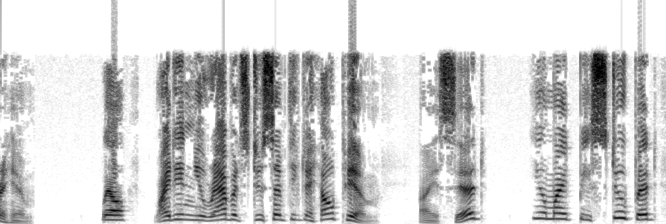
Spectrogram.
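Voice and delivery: high-pitched, animated storytelling; lively Otter character. Acted. Otter excitedly tells his search.

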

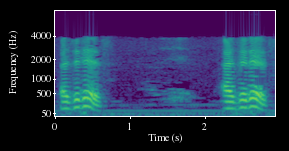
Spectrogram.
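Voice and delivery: "as it is" run together, each consonant joined to the following vowel; loud model of "as it is" as one linked unit; linked reading. Shown as a demonstration. Teacher showing two links for students to repeat, linked reading. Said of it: "又是两个连读".

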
